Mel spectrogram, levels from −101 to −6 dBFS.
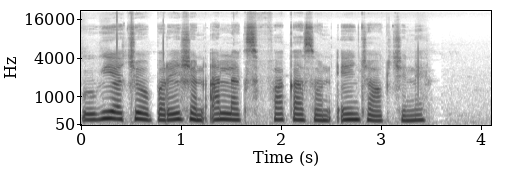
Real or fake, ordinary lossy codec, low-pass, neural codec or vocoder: real; none; none; none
